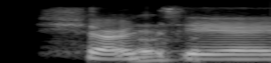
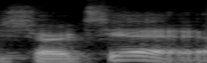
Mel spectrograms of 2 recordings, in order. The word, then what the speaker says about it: Chartier: say your last name anything's good the french way is fine is that it chartier yeah remy chartier okay very good um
